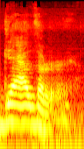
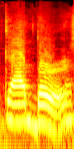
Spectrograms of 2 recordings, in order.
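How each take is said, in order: First: "Gather" with buzzing TH; tongue out and humming mid "Gather"; voiced TH. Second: "gather" as "gadder"; hard D in "gather". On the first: Teacher correcting learners, "Gather" with voiced TH. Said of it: "T H voiced". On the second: Teacher showing learners the mistake, "gather" with D. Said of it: "pronouncing T H as D". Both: Shown as a demonstration.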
